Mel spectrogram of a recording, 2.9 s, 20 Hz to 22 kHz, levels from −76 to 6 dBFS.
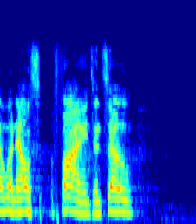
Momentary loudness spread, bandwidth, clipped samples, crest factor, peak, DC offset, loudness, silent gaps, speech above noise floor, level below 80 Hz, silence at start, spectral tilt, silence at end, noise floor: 12 LU; 11.5 kHz; under 0.1%; 18 dB; -6 dBFS; under 0.1%; -22 LUFS; none; 44 dB; -68 dBFS; 0 s; -4.5 dB/octave; 0.95 s; -67 dBFS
